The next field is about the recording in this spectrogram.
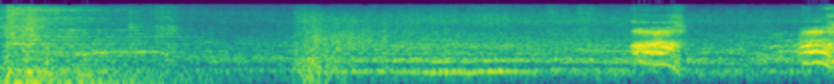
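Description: Buzzing swarm of stinging insects attacking loggers at a jungle camp: a dense, steady drone with a faint tonal hum, broken by a few louder bursts near the end.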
